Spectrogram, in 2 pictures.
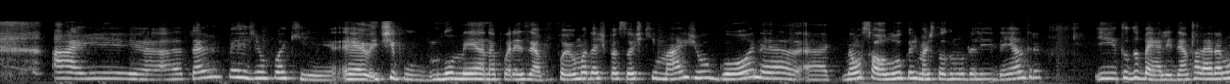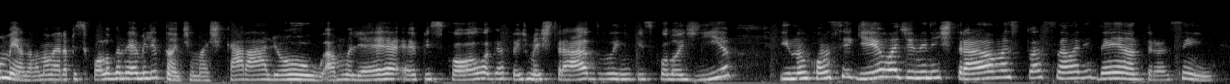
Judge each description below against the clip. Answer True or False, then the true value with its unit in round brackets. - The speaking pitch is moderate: False (255 Hz)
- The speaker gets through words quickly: False (155 wpm)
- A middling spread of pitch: True (3.5 semitones)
